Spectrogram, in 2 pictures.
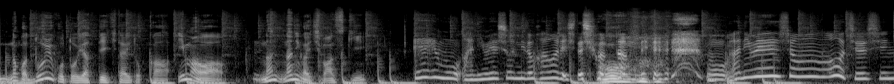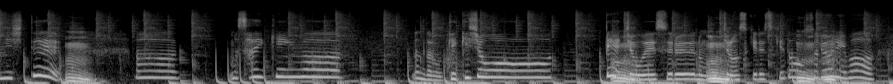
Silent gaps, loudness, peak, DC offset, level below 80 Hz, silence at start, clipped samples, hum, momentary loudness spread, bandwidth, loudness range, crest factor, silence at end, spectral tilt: none; -22 LUFS; -2 dBFS; under 0.1%; -32 dBFS; 0 s; under 0.1%; none; 11 LU; 14.5 kHz; 6 LU; 20 dB; 0 s; -5.5 dB/octave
